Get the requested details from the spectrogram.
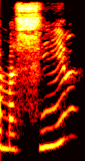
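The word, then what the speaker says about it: machine: والثلاث كلمات دولت بتتنطق شه لأن هم متاخدين من أصل فرنسي. يعني أنا هنا بقولها ماشين، أوكي، مستاش وشيف.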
